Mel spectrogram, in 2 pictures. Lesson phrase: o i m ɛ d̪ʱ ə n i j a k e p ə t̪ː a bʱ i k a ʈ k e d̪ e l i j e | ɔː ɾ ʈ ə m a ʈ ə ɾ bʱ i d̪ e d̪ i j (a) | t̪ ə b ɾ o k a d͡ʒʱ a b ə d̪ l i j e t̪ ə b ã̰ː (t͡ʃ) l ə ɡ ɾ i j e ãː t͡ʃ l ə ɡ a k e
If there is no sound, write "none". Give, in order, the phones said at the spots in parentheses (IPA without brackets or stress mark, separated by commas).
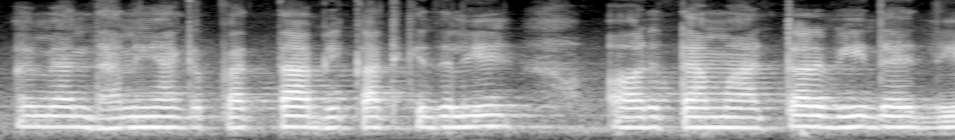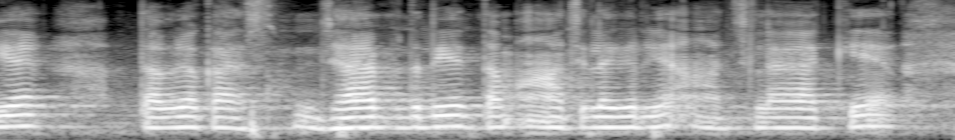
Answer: e, t͡ʃ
